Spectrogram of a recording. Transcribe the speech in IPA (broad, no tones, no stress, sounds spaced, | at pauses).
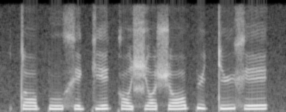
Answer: t ɔ p u x e kʲ e k ɔ ɕ ɔ ʃ ɔ p y t y x e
